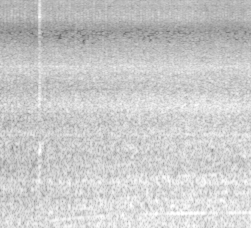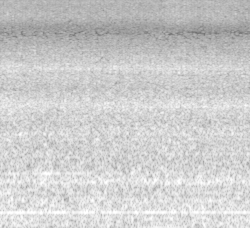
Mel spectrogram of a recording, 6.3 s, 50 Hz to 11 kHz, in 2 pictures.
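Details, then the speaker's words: Toyota Etios Liva with misfire complaint, check-engine light and cylinder 3 and 4 misfire codes, cylinders disconnected one at a time: uneven, lumpy idle pulsing about four times a second. Removing 3 or 4 made no difference, implicating those cylinders. "दोनों का check करेंगे। निकालने के बाद engine में कोई फर्क ही नहीं पड़ रहा है। दो नंबर निकालेंगे।"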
